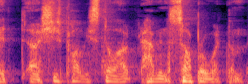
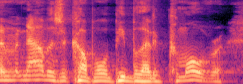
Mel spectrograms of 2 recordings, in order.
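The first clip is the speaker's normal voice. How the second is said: ordinary talk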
